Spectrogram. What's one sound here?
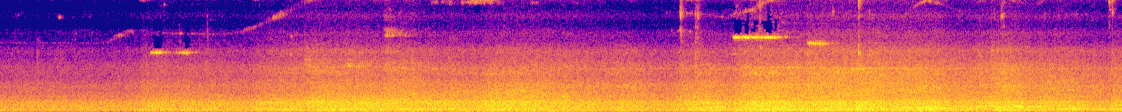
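Steady city traffic rumbles along a street.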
